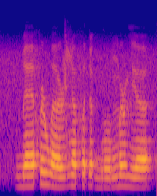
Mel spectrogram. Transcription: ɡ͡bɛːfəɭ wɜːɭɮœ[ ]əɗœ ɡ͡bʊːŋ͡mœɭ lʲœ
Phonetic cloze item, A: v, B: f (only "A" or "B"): B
